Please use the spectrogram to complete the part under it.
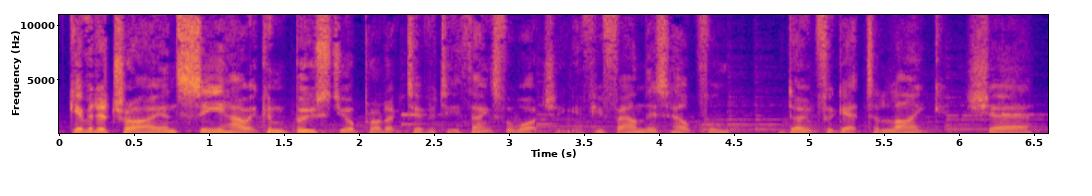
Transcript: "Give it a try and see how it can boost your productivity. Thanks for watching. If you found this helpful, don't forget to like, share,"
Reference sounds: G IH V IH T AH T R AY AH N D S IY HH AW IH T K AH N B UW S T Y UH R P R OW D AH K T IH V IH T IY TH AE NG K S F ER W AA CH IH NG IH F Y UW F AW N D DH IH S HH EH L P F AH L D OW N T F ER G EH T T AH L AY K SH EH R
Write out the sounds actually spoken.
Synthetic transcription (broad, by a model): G IH V IH T AH T R AY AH N S IY HH AW IH T K AH N B UW S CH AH R P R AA D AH K T IH V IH T IY TH AE NG K S F ER W AA CH IH NG IH F Y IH F AW N DH IH S HH EH L P F AH L D OW N T F ER G EH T T AH L AY K SH EH R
